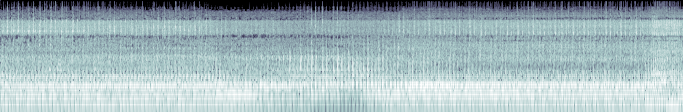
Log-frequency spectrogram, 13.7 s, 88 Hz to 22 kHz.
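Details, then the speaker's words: Honda CBR150 idling after the engine ran out of oil, noise persisting despite an oil change: steady clacking about three a second from the middle/top of the engine over a harsh idle; worn camshaft bearing. "Dan masalahnya itu suara mesinnya kasar banget ya. Kita dengarkan dulu nih. Kunci kontak on. Dengarkan ya, ada suara klak di bagian tengah."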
